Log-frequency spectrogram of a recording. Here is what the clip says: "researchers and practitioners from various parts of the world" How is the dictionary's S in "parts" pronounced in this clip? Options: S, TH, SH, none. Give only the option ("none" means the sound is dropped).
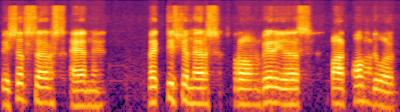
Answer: none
